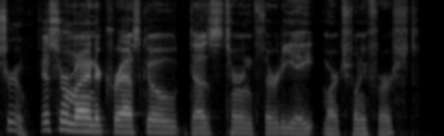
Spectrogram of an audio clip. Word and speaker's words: Carrasco: K-U-H, all caps, Raz. Carrasco. And then Co with a K.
